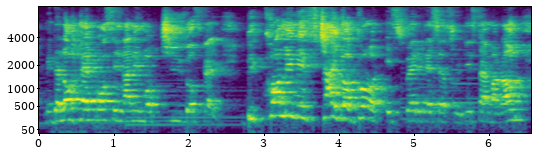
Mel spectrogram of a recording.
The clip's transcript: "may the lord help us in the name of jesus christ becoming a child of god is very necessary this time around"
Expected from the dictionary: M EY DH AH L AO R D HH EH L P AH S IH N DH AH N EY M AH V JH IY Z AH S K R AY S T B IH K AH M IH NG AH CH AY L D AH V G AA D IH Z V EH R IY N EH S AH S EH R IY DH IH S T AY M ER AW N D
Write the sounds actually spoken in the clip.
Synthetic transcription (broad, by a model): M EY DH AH L AO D HH EH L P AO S IH N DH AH N EY M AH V JH IY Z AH S K R AY S T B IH K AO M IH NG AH CH AY L D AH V G AA D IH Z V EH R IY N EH S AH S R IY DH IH S T AY M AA AW N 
